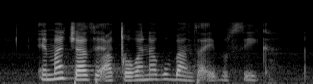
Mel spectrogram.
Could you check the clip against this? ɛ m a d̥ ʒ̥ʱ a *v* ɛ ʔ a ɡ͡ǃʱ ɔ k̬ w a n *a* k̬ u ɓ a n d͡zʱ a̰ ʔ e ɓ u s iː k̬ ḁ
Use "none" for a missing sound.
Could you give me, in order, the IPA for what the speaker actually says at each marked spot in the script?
z, a

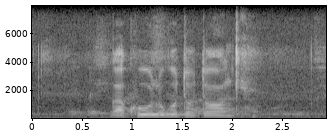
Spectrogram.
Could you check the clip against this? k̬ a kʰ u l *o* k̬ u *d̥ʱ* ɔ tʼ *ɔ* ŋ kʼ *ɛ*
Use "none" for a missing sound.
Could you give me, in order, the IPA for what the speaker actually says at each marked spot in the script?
u, d̥ʱ, ɔː, ɛ

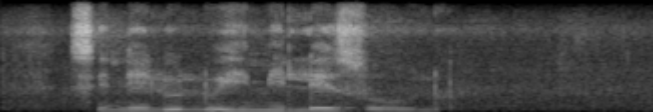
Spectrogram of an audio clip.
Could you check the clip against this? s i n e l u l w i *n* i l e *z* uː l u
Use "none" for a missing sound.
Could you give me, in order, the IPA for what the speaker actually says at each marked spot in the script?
m, z

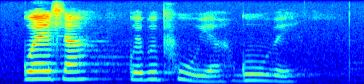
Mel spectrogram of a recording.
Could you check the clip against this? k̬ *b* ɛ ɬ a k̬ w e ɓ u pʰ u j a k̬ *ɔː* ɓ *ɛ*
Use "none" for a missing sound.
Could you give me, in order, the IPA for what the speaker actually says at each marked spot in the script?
w, uː, ɛ

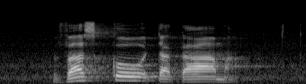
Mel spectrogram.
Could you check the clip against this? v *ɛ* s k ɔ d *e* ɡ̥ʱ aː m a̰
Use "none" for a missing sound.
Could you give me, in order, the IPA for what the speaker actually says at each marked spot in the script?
a, a

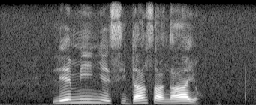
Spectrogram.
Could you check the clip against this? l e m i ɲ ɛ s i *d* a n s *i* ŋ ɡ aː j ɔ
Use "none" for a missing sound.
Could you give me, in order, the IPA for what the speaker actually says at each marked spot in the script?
d, a

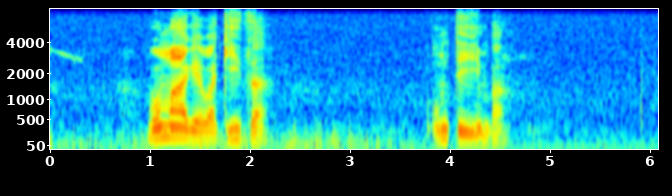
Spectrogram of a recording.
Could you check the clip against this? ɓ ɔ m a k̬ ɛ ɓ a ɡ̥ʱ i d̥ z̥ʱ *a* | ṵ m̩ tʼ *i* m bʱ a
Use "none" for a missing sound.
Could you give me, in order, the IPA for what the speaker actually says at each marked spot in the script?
a, iː

